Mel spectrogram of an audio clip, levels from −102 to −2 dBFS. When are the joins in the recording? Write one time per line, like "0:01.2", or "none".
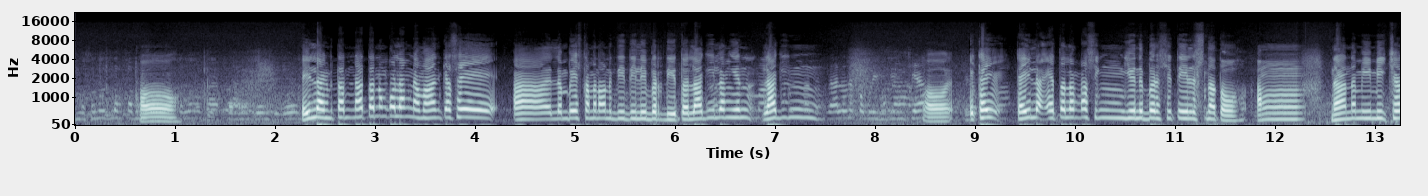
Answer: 0:12.2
